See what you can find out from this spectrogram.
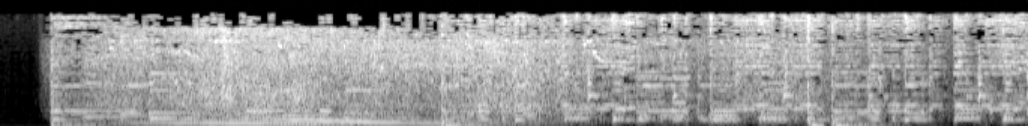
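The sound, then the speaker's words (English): A loud intro jingle for a beach and boating forecast segment, brought by Freedom Boat Club of Tampa Bay, bursts in abruptly, opening with a rumbling, engine-like roar and a falling low tone, then settling into steady tonal music with punchy beats. No one speaks. “But it is that time where we hear this music.”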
